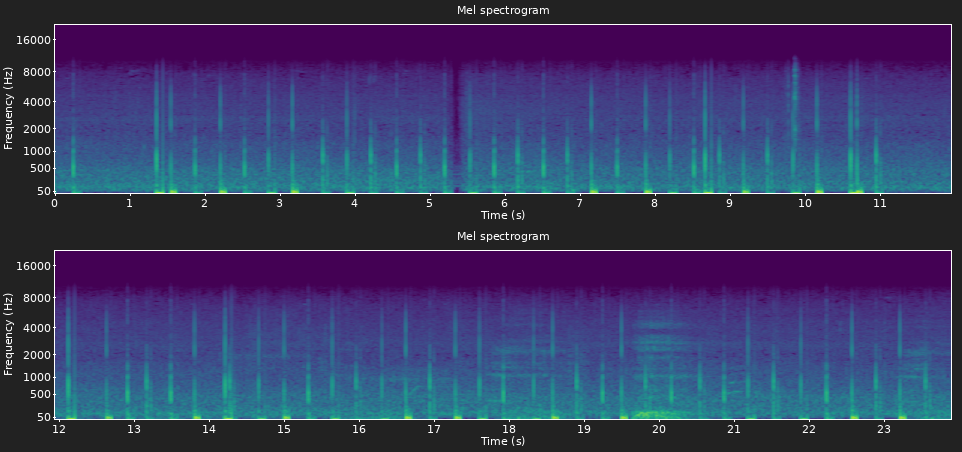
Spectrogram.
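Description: Footsteps thud quickly and steadily as a game character runs.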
